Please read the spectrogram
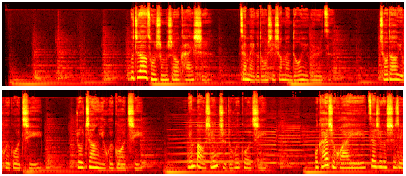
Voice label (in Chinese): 台湾腔; 王家卫风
